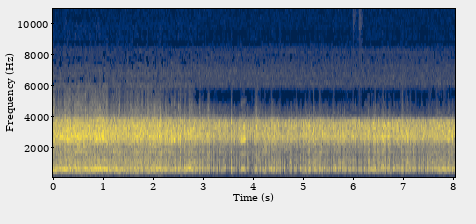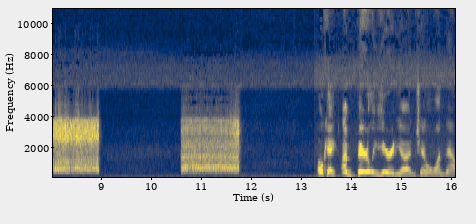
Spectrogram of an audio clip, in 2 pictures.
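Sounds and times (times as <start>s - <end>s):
radio static hiss: 0.0s - 9.0s, 10.6s - 11.8s, 13.3s - 16.0s.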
